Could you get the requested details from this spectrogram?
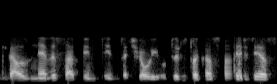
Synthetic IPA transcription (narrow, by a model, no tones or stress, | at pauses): ɡɐlˠnʲɛʋʲɪsɑːpʲɪmʲt̪ʲɪnʲt̪ɐt͡ʃʲɛʊjɛʊt̪ʊɾʲɪt̪oːkʲoːspɐt̪ʲɪɾʲt̪ʲeːs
